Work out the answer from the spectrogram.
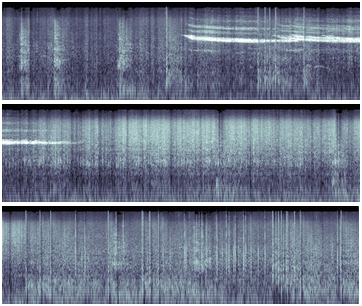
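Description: Fireworks display: repeated bangs and crackle from aerial shells and low fountains, over a steady low rumble of wind on the microphone. A high whistle sounds for about four seconds early in the show, wavering and rising once partway through.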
